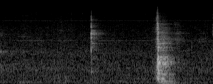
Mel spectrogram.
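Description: A faint click about a second in, then a sharper, louder knock shortly after: the small handling sounds of a hand picking up and working tools or parts.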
